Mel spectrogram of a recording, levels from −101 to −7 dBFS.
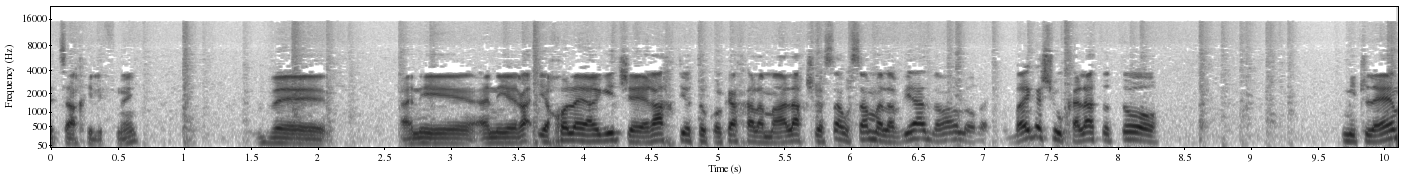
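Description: Noise suppressor artifacts run throughout, cutting the background by about 16 dB. The room noise, about 19 dB below the speech, dips between phrases and swells under them.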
